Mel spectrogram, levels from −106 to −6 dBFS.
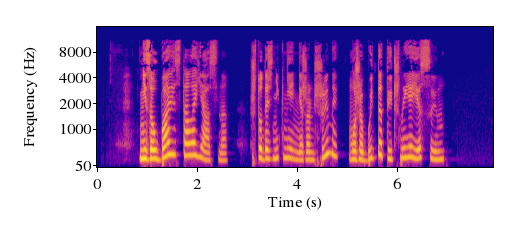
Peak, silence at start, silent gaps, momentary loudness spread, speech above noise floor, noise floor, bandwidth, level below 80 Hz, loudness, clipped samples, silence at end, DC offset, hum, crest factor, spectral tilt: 0 dBFS; 0.85 s; none; 13 LU; 63 dB; -84 dBFS; 11.5 kHz; -64 dBFS; -21 LUFS; under 0.1%; 1 s; under 0.1%; none; 22 dB; -4.5 dB/octave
